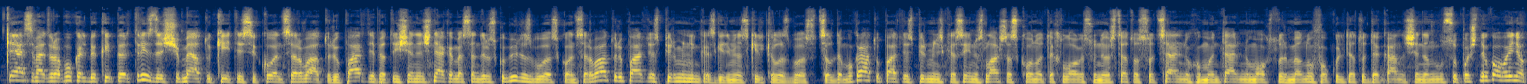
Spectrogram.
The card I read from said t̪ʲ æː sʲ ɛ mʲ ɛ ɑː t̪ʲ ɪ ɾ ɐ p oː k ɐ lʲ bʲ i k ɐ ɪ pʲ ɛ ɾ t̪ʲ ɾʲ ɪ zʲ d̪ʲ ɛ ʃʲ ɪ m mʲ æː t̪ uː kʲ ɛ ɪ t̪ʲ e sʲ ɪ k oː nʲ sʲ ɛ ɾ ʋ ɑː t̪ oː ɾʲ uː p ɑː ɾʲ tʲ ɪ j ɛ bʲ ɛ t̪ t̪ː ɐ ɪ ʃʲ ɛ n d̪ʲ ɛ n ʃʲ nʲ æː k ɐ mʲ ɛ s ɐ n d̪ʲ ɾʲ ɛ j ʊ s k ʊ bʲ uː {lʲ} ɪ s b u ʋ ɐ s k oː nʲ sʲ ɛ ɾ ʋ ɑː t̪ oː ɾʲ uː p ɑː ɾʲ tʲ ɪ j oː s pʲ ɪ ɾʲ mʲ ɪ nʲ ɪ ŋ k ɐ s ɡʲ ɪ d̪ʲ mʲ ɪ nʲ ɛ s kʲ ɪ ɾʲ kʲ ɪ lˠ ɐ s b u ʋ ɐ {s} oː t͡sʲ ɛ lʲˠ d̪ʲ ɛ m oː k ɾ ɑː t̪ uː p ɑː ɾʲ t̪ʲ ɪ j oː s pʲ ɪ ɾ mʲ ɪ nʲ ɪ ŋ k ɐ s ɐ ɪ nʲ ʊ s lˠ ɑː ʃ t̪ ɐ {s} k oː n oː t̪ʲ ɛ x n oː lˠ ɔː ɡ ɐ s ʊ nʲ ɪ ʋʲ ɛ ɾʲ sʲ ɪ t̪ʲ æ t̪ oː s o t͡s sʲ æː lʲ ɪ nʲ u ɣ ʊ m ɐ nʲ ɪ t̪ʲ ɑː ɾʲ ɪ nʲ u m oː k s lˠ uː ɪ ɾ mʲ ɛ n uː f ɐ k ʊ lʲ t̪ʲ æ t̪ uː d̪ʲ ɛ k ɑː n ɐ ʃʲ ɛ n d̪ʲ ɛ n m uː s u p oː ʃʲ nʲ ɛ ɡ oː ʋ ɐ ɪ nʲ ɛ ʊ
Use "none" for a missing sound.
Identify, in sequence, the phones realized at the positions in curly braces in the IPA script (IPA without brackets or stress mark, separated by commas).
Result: lʲ, s, s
